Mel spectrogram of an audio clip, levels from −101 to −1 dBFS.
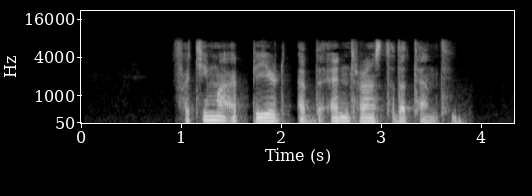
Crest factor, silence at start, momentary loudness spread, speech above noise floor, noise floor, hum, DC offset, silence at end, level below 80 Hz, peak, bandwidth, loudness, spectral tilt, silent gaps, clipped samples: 18 dB; 0.95 s; 14 LU; 60 dB; -85 dBFS; none; under 0.1%; 0.55 s; -56 dBFS; -8 dBFS; 7.6 kHz; -25 LUFS; -7 dB/octave; none; under 0.1%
